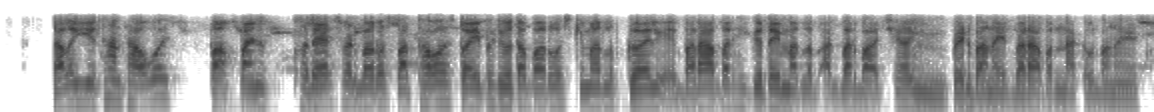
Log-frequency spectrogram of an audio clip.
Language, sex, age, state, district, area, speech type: Kashmiri, male, 18-30, Jammu and Kashmir, Kulgam, rural, conversation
